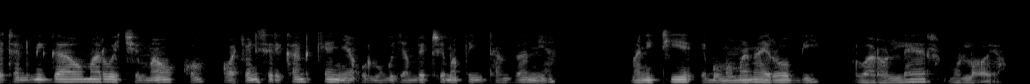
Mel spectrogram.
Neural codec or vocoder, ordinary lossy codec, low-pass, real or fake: none; MP3, 32 kbps; 5.4 kHz; real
